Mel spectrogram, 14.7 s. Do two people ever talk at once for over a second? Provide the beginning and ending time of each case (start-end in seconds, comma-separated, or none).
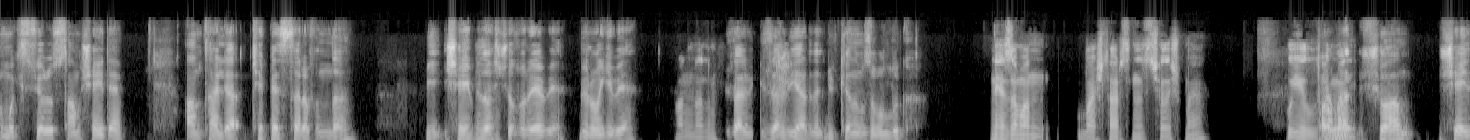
none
